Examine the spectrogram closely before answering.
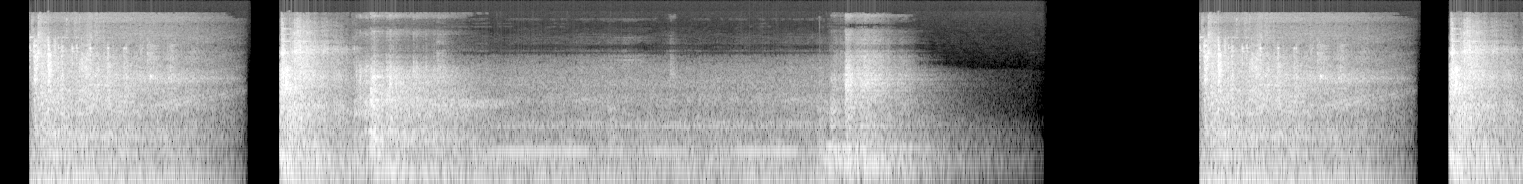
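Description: Heavy metal doors slide with a loud rumble and clank.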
